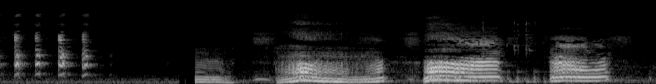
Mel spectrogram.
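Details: Pet Corgi dog indoors, making a series of drawn-out, whining howl-like vocalizations with rising and falling pitch after several short clipped sounds, each call about one second long, with a person speaking beforehand and music nearby.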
